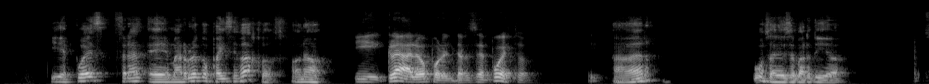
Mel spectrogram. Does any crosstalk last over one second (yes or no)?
no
